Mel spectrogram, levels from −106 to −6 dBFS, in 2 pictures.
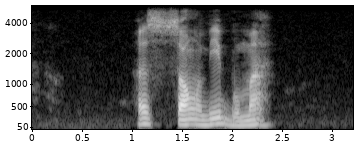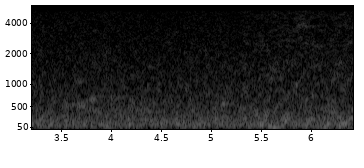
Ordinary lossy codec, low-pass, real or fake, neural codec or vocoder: Opus, 64 kbps; 5.4 kHz; fake; vocoder, 44.1 kHz, 80 mel bands, Vocos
